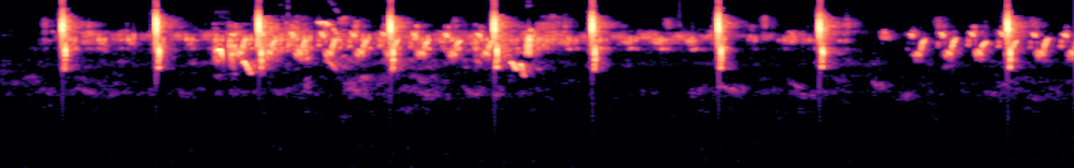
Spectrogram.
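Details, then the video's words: A Zitting cisticola (Cisticola juncidis) gives sharp, high 'zit' ticks about once a second over a busy run of thin, twittering chirps. "Zitting Cisticola call"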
